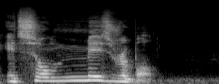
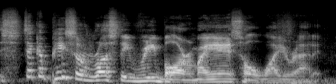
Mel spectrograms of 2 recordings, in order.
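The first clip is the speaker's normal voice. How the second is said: ordinary talk, nothing marked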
